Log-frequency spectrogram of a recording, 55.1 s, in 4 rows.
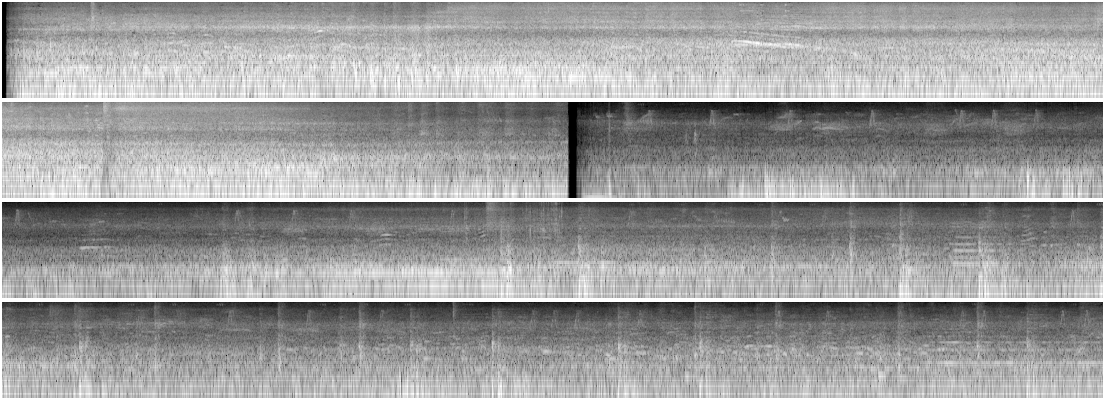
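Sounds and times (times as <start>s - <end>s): train rumbling past: 0.1s - 20.9s, 25.4s - 55.0s.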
